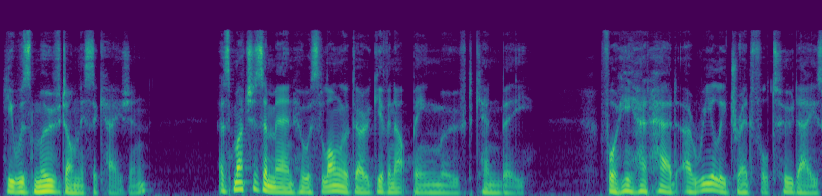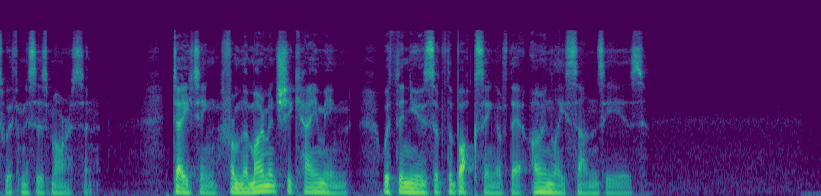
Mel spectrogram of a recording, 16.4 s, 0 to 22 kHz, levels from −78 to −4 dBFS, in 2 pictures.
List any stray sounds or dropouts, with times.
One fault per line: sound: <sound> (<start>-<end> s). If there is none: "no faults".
no faults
